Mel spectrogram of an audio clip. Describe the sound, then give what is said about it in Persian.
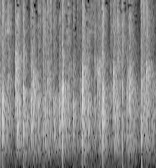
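Applause from an audience after a sung performance, a short round of bright, steady clapping with regularly spaced louder peaks, heard alone without talk. “یه دست به افتخار سالا.”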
